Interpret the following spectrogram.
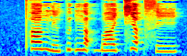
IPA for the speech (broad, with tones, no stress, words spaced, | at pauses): pʰä˦nĩ˨pɪ˦ʔ ŋä˦ʔbä˦ t͡ɕä˦ʔsi˨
